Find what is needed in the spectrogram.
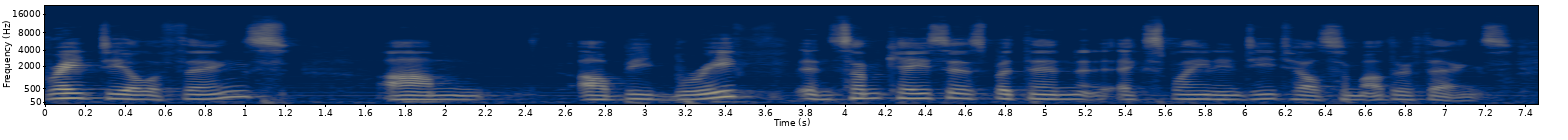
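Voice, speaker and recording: A man speaks at a fairly slow pace with ordinary pitch variation. His pitch sits fairly high. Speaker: company representative giving a talk. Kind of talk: conference presentation. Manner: hesitant, many fillers. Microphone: too far from the microphone at first.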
